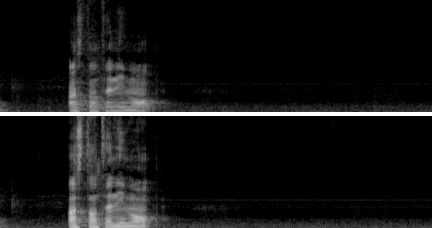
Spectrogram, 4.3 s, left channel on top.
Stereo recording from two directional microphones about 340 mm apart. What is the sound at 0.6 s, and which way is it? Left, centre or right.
Speech, centre.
